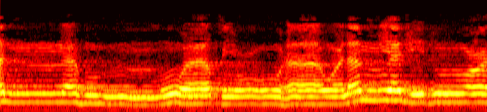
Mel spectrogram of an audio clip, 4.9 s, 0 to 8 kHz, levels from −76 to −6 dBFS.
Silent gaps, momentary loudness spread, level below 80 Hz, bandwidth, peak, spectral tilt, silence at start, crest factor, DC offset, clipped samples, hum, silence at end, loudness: none; 6 LU; -58 dBFS; 5.6 kHz; -8 dBFS; -11 dB/octave; 0 s; 14 dB; under 0.1%; under 0.1%; none; 0 s; -23 LUFS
